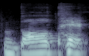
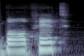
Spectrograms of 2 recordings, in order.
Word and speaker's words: BALL x PIT: this year is like Ball Pit. Have you seen Ball Pit? No. Ball X Pit. It's Ball X Pit, but you don't pronounce the X.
